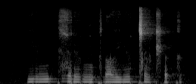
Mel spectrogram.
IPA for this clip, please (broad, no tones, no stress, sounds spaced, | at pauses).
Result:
j y ŋ i k z ʏ ɾ y l ŋ͡m ɐ k ɗ ɔ l j y l ǀ ɪ l t͡ʃʼ ə k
